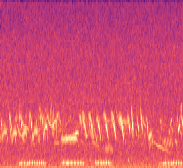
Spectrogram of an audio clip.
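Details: European turtle dove at a watering place in Turianchay Reserve, Azerbaijan, during courtship display: low purring, finely pulsed phrases repeated four times, overlaid by busy high chattering and trilling of other birds.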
